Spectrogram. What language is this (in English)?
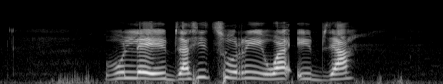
Tsonga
